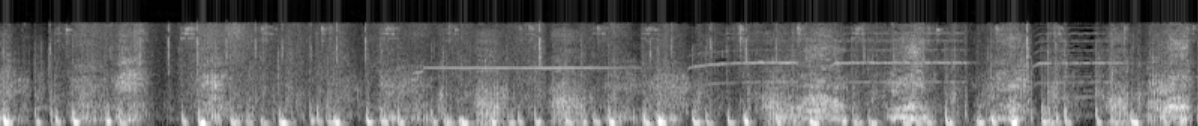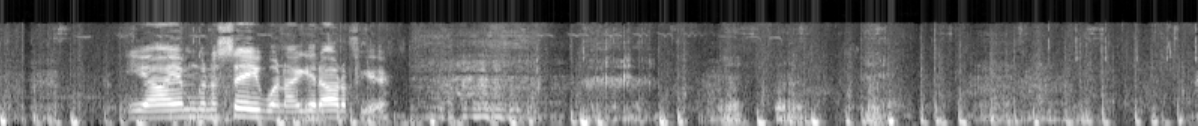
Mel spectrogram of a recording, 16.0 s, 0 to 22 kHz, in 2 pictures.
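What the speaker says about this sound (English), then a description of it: "Lazy ass horse, let's go!" Horse hooves clip-clop steadily in Red Dead Redemption 2, with a whinny partway through, while someone talks over much of it.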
